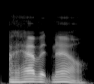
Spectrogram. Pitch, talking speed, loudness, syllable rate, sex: 105 Hz, 255 wpm, -19 LUFS, 5.3 syllables/s, male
